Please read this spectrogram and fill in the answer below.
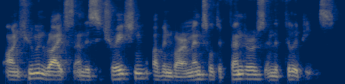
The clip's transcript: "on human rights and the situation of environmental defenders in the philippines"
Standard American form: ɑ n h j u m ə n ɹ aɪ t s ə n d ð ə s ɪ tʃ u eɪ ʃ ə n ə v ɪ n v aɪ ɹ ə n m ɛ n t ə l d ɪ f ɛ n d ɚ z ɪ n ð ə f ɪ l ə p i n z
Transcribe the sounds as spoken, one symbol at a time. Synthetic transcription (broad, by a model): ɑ n h j u m ə n ɹ aɪ t s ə n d ð ə s ɪ tʃ u eɪ ʃ ə n ə v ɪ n v aɪ ɹ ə n m ɛ n t l d ɪ f ɛ n d ɚ z ɪ n ð ə f ɪ l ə p i n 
